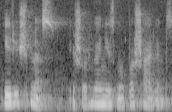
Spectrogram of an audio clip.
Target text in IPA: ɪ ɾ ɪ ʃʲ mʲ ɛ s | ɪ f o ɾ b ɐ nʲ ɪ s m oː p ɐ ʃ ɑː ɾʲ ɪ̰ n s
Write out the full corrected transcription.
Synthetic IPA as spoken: ɪ ɾ ɪ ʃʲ mʲ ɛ s | ɪ ʃ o ɾ ɡ ɐ nʲ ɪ z m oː p ɐ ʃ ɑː lʲ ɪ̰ n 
